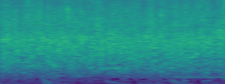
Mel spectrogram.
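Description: Studio audience applause on a televised IQ-test quiz show, steady and dense clapping throughout a brief stretch with no breaks.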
